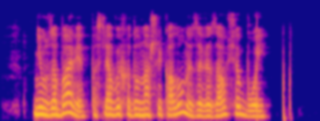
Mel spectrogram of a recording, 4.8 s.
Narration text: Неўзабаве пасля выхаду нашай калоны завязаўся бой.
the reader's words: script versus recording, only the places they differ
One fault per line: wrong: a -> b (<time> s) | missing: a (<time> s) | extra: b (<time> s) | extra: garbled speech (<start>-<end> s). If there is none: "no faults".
no faults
